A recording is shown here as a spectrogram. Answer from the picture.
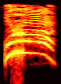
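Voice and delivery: high loud joyful hooray; cheering. Acted. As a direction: shout hooray. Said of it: "закричала Алиса". (радостное «ура»)

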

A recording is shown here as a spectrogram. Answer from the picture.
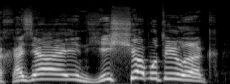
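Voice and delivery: high-pitched call for service; excited host calling across the room. A narrator's reading. Митя зовёт хозяина за вином.

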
